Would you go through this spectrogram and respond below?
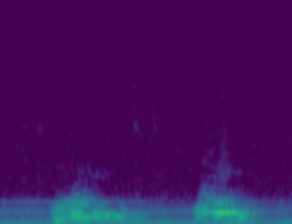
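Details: Sofie, a female pet cat, meows while busy with her sock toy: two drawn-out, harmonic meows, each under a second, the second slightly higher and brighter, over a faint steady indoor hum.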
